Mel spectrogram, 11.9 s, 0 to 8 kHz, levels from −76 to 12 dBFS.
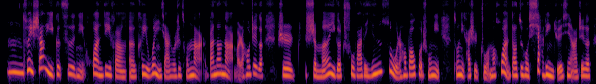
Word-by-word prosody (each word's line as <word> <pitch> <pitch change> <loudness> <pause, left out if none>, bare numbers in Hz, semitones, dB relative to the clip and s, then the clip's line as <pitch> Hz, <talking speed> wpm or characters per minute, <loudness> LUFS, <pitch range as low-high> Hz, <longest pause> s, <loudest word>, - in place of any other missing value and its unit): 嗯， 310 -2 +3
所 365 +7 +1
以 360 - +7
上 370 +8 +2
一 265 -7 +6
个 245 +4 -2
次 240 0 -3
你 195 -4 -5
换 250 -6 0
地 235 0 +1
方， 180 -5 -2
呃， 180 - -2
可 255 +8 -2
以 235 - +3
问 255 +6 +2
一 195 - 0
下 180 -4 -4
说 190 +1 -5
是 210 - -3
从 205 0 -2
哪 215 - +3
儿 - - -6
搬 215 +2 +1
到 260 +1 +3
哪 240 -3 +4
儿 - - -5
吗？ - - -5
然 - - -3
后 240 +1 -2
这 250 +1 -2
个 195 -2 -3 0.3
是 210 -3 +2 0.2
什 210 -3 -1
么 180 +7 +1
一 250 -4 +4
个 190 -2 +1
触 230 +3 -4
发 200 -1 -2
的 - - -2
因 245 +10 +3
素， 325 - 0
然 165 +4 -5
后 215 - 0
包 230 +2 +1
括 245 0 -2
从 210 0 -1
你 195 -6 0 0.3
从 230 - +3
你 220 - +3
开 190 - -7
始 190 -3 -4
琢 155 -1 -5
磨 205 +1 0
换， 300 +5 +1
到 215 0 +1
最 225 +2 -1
后 210 -2 +1
下 280 - 0
定 215 -3 +4
决 170 -1 0
心 210 +1 -2
啊， 165 -1 -3
这 195 - -1
个， 200 -1 +1
215 Hz, 320 characters per minute, -23 LUFS, 195-245 Hz, 0.3 s, 以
